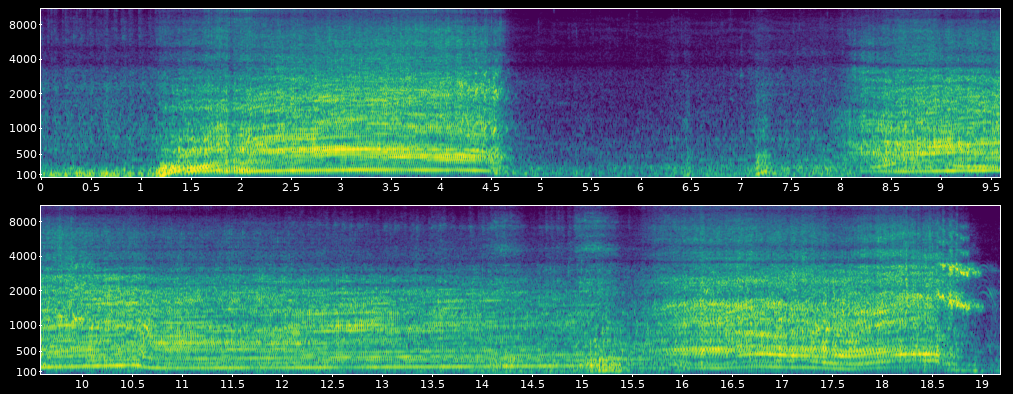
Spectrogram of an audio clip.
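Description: A car engine revved hard in three spells. About a second in it climbs quickly and holds high until it cuts off. From about eight seconds it holds steady at high revs for several seconds. Near the end it wavers up and down, then stops suddenly.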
